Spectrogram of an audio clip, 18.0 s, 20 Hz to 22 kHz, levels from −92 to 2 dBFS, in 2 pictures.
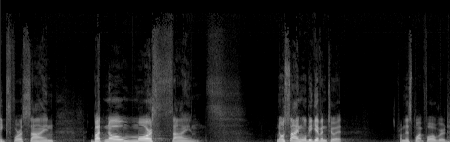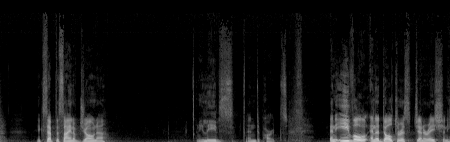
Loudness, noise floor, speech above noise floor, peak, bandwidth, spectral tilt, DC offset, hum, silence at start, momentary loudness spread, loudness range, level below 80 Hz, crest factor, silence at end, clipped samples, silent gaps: -27 LUFS; -75 dBFS; 48 dB; -6 dBFS; 18 kHz; -6 dB/octave; under 0.1%; none; 0 s; 20 LU; 16 LU; -70 dBFS; 24 dB; 0 s; under 0.1%; none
